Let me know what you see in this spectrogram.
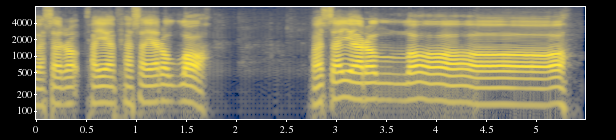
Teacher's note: lam jalalah tafkhim, ya, dibaca tebal. Karena lafaz Allah didahului dengan harokat fathah atau dhamma.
